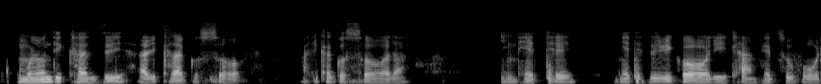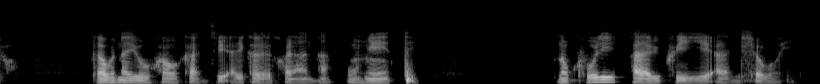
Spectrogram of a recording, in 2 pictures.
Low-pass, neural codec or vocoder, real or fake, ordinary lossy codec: 7.2 kHz; none; real; Opus, 32 kbps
